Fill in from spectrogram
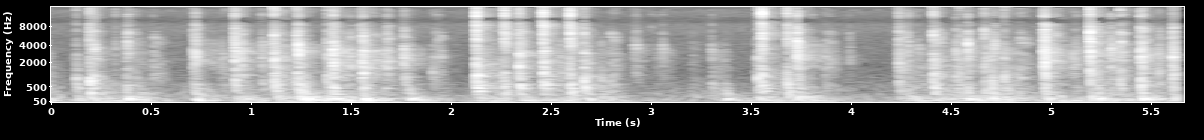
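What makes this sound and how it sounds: Fingertips of both hands type on a black plastic, full-size ergonomic split keyboard resting on a cloth tablecloth. Rapid, uneven runs of soft, muted key clacks with a low thud and brief bright ticks die away almost instantly, broken by short pauses between bursts.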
